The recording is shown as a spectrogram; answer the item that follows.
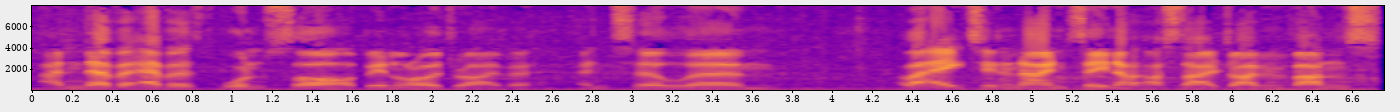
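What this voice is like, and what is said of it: Slight North Yorkshire accent. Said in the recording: “a slight Yorkshire accent there, about South Yorkshire? ... I'm North Yorkshire.”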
